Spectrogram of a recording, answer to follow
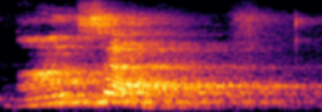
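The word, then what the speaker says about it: answer: है जो बराबर बोलते हैं इसको बोलते हैं आंसर आंसर ये आंसर नहीं होता आंसर नहीं होता इसको बोलते हैं आंसर इसका उच्चारण होता है आंसर आंसर तो यहां पर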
